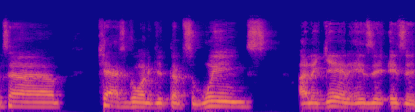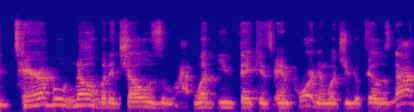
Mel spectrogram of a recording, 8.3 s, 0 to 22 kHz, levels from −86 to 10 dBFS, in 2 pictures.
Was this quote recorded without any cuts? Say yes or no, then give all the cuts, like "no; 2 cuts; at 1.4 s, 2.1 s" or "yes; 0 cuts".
no; 2 cuts; at 5.3 s, 6.9 s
